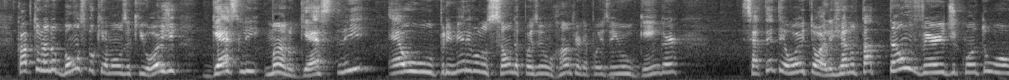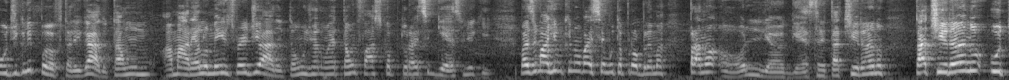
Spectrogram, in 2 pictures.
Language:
Portuguese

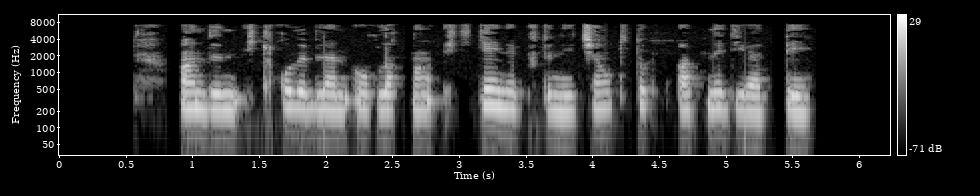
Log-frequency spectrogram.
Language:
Uyghur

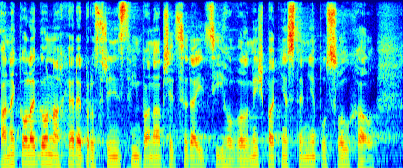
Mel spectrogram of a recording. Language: Czech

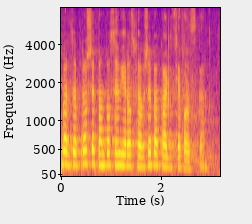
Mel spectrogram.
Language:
Polish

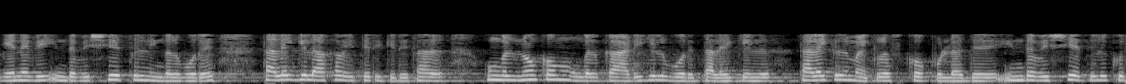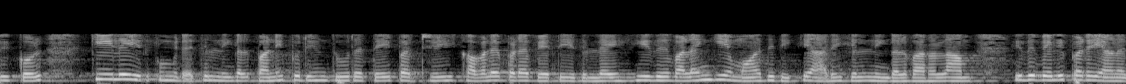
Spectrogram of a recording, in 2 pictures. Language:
Tamil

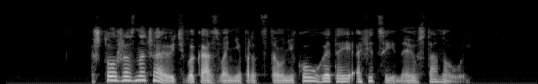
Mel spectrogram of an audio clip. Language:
Belarusian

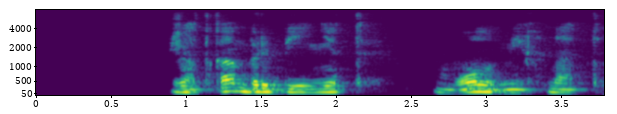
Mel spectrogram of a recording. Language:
Kazakh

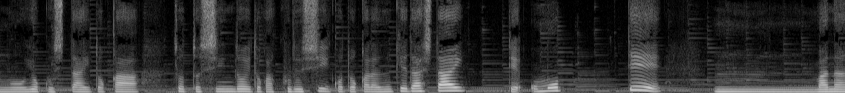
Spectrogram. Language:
Japanese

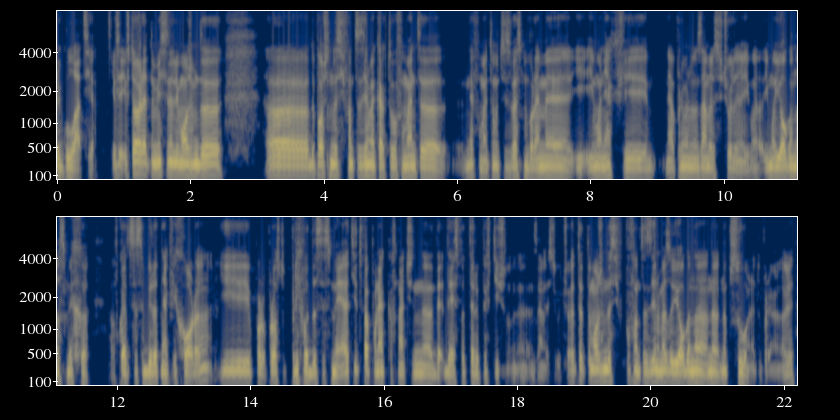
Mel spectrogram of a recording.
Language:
Bulgarian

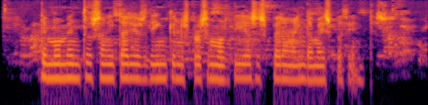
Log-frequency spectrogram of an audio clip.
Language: Galician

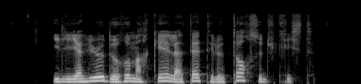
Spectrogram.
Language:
French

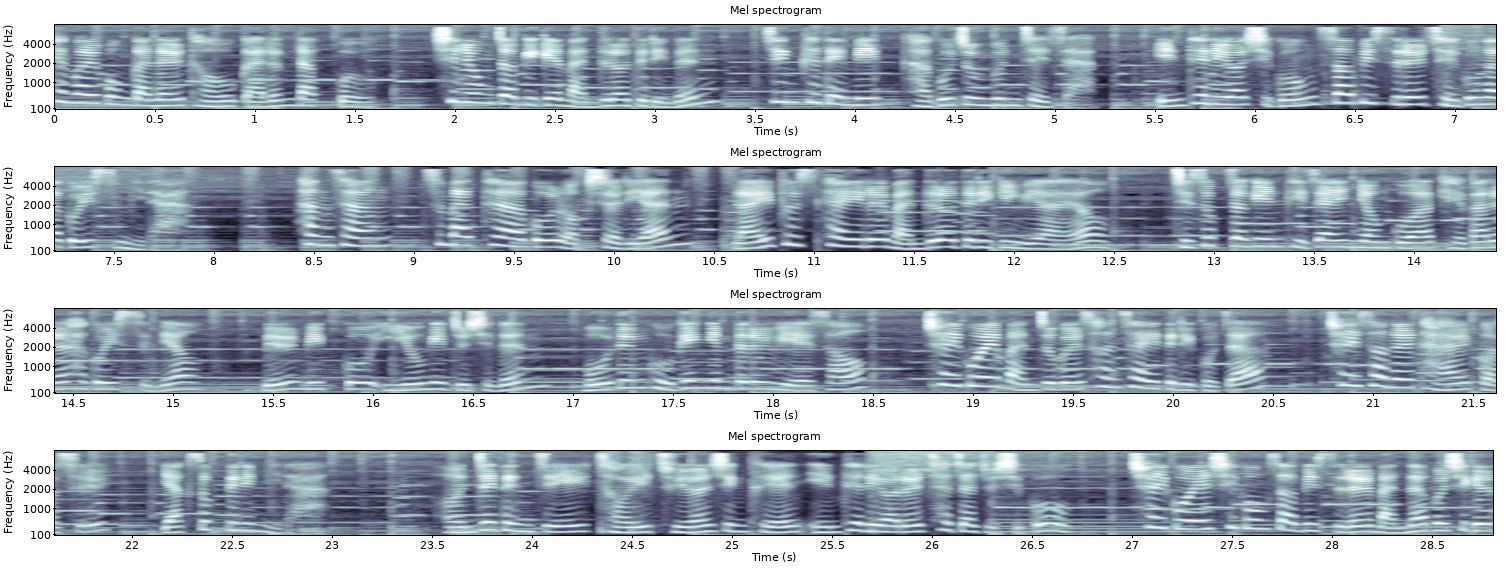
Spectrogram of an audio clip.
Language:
Korean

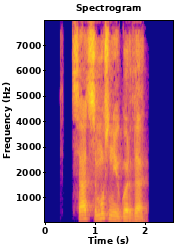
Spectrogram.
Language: Kabyle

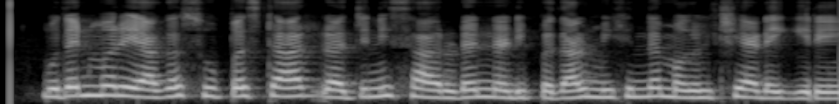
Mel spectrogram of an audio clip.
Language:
Tamil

